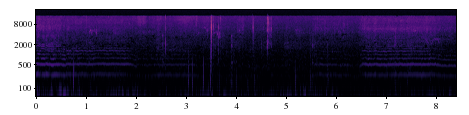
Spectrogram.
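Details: Foraging honey bees on wild mustard flowers in early spring, after the rains: a clear, steady, humming wing buzz sounds in long stretches, drops away briefly amid clicks and rustles, then resumes strongly.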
